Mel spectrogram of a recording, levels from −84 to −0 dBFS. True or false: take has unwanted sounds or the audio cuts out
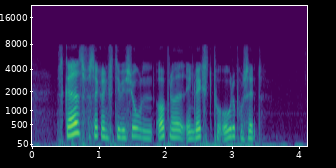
false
